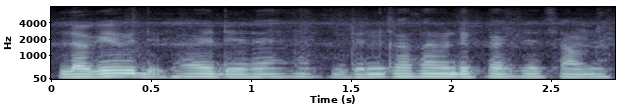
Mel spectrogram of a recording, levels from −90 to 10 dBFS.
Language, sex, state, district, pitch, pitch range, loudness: Hindi, male, Madhya Pradesh, Umaria, 115 Hz, 110-120 Hz, -17 LUFS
